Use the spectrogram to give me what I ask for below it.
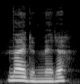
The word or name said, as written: naermere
